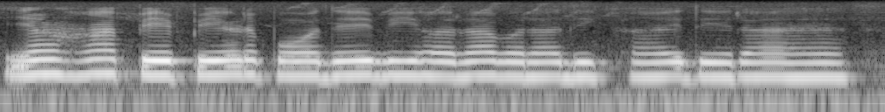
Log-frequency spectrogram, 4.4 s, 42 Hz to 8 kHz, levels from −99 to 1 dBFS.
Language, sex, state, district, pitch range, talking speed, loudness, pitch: Hindi, female, Jharkhand, Palamu, 215-235 Hz, 150 wpm, -14 LUFS, 225 Hz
